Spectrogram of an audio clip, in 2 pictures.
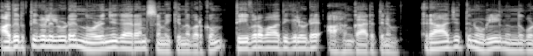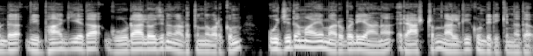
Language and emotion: Malayalam, neutral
